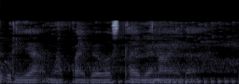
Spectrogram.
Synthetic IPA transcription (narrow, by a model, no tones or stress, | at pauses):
ʔɾijaʔnapajbɛwɔst̪ʰajbɛnajɛd̪a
